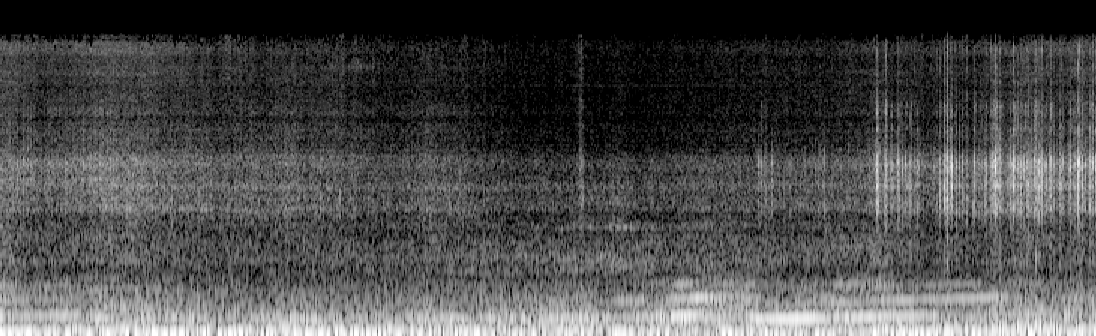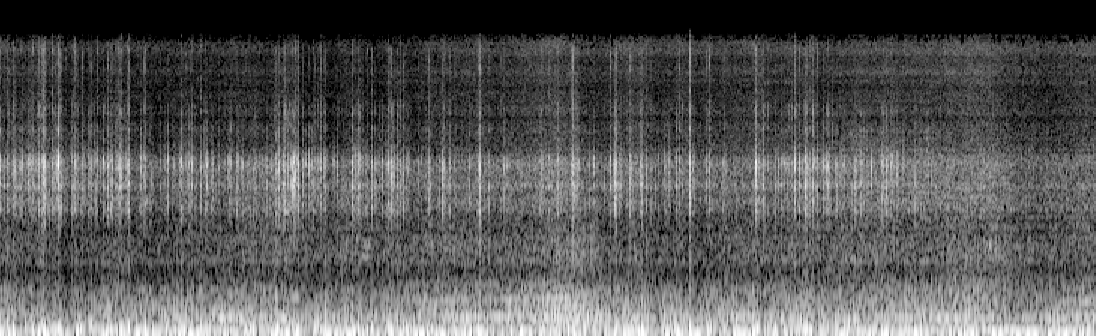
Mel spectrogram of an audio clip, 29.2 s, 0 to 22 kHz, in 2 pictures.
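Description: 2024 Audi RS3's turbocharged five-cylinder engine heard from inside the cabin while lapping a track, its pitch rising under acceleration and dropping off again through the corners. A rougher rushing noise joins in through the middle stretch.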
